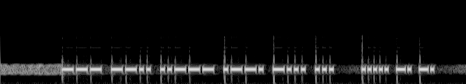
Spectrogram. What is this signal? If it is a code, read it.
Morse code, heard as a keyed tone, about 36 wpm, 710 Hz. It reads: OZ2PBS 5NN
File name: 5u5r 17m cw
